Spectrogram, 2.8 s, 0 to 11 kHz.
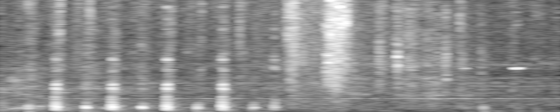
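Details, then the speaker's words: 2004 Ford Ranger with ABS code C1155, jacked-up front wheel spun by hand, large play felt: quick evenly spaced clicks about seven a second, slowing as it coasts down; worn front wheel bearing. "Yeah. So, worn out wheel bearings."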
